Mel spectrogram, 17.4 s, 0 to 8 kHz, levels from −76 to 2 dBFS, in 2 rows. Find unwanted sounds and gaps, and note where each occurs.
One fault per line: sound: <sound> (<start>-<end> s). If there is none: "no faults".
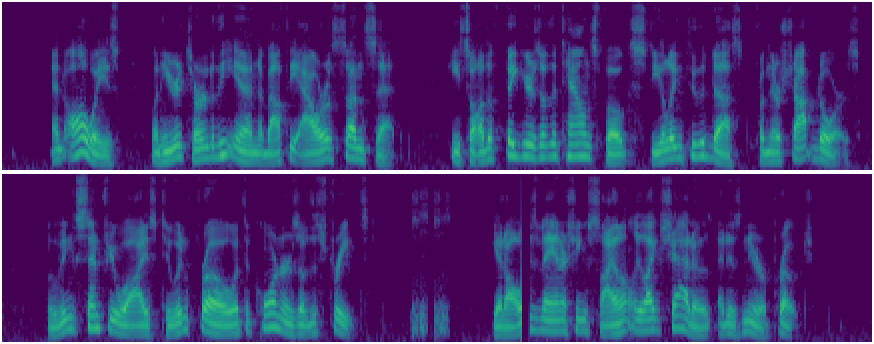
sound: laugh (12.8-13.2 s)
sound: dropout (13.9-14.0 s)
